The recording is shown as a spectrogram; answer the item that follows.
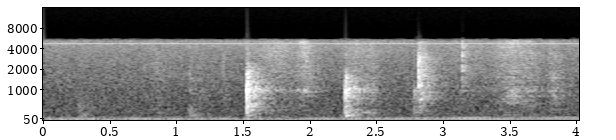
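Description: Hands pressing and patting glued fabric onto a cardboard tube drum: three or four short knocks on the hollow tube in the second half, the first the loudest, over a steady low hum.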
